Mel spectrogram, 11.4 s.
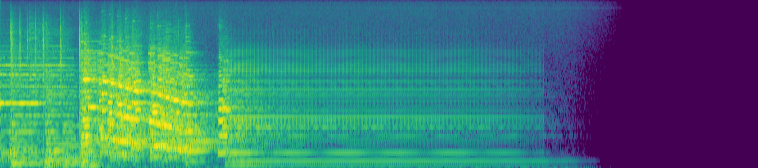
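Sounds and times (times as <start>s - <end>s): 
samba music: 0.0s - 5.0s.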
